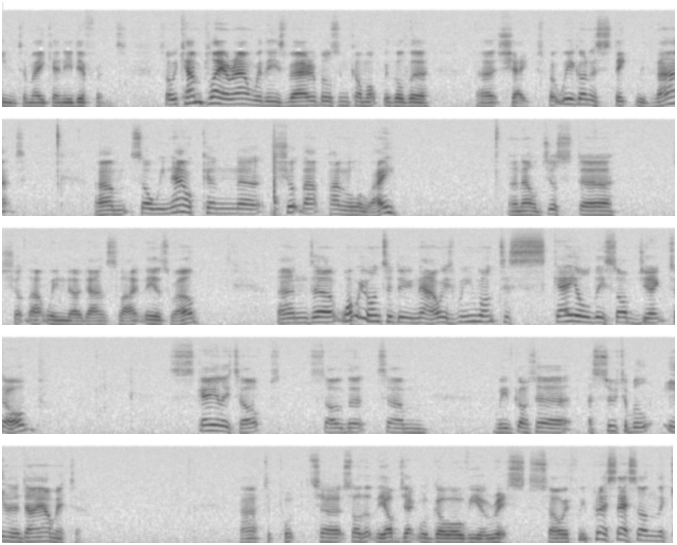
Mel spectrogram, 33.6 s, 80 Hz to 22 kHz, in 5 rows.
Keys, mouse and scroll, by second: 8.5 click, 12.6 click, 13.1 click, 15.3 middle click, 15.5 middle click, 18.9 middle click, 20.9 middle click.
